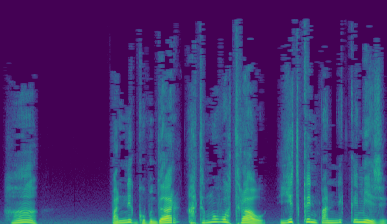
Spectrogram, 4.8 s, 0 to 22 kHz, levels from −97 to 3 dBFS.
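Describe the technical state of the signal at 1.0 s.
The signal at 1.0 s is intact, with no dropout, clipping, glitch or other audible fault at that moment.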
